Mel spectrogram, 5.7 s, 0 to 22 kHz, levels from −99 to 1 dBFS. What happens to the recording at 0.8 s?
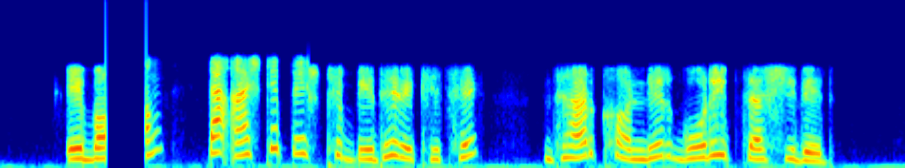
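At 0.8 s you're right in the middle of a playback stall: the speech cuts to silence from 0.66 to 0.91 s, about a quarter of a second, then picks up again. That's most likely the player running dry or its thread getting blocked.

Underneath, the whole clip carries heavy Opus voice compression. It sounds like the SILK speech coder in narrowband mode, with nothing above about 4 kHz, so the speech comes out muffled, hoarse and a bit robotic. That fits a bitrate somewhere around 8 kbps.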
